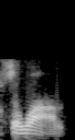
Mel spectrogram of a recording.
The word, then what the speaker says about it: Shawwal: But then, as you mentioned, the Shawwal, did I pronounce that right? – Yeah, Shawwal.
